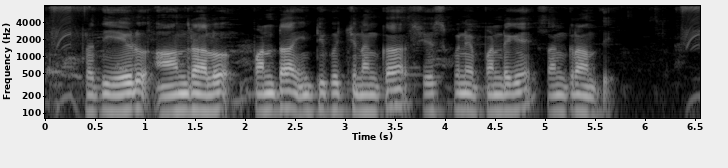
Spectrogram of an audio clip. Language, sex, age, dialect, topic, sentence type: Telugu, male, 46-50, Telangana, agriculture, statement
